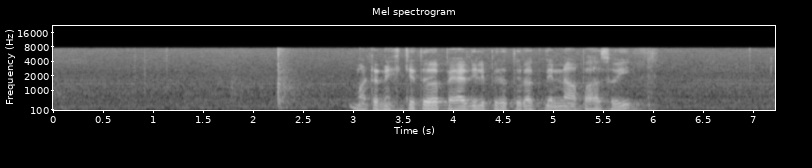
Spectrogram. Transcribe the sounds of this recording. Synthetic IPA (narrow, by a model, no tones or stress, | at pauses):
mɐʈɐniskit̪ɐʋɐpɛːd̪ilipiɾɐt̪uɾɐkd̪enːɐapɐɦɐsui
